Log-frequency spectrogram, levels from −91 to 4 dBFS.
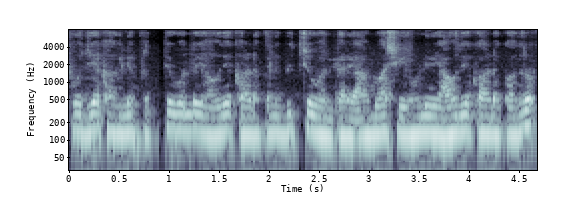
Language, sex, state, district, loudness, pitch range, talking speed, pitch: Kannada, male, Karnataka, Dharwad, -16 LUFS, 125-140 Hz, 180 wpm, 130 Hz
